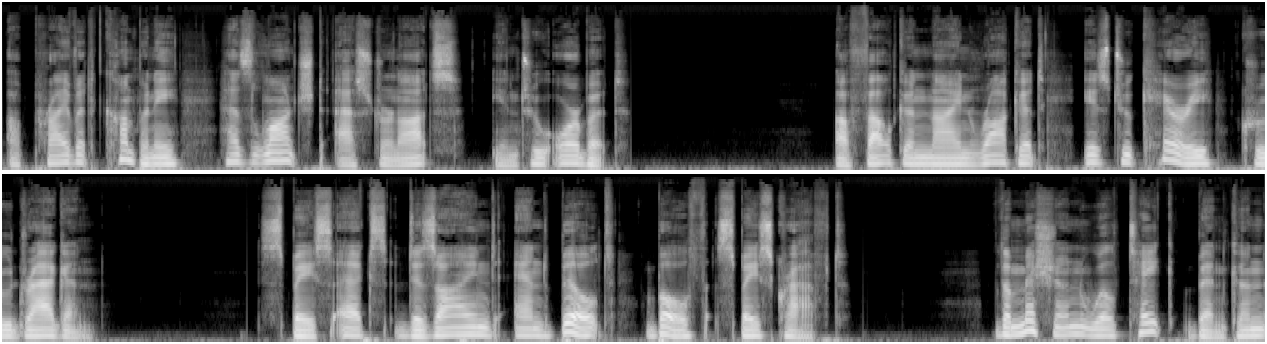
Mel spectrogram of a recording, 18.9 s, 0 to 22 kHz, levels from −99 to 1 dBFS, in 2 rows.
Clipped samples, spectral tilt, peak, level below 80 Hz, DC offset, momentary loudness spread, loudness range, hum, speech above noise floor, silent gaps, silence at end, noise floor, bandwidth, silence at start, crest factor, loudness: under 0.1%; -5 dB/octave; 0 dBFS; -40 dBFS; under 0.1%; 10 LU; 4 LU; none; 44 dB; none; 0 s; -62 dBFS; 16 kHz; 0.05 s; 18 dB; -18 LUFS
